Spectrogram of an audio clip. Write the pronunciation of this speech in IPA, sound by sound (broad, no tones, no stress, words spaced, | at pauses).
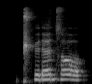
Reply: ǁʰʏɾɜd͡zɔ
